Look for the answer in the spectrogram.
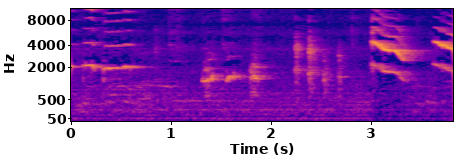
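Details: A four-month-old pet cockatiel playing on its playground whistles steady notes, then short chirps, then two loud, downward-sliding screechy calls.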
